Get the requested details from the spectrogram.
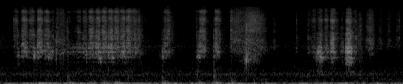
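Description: A hand draws short strokes with a black charcoal pencil on a flat sheet of white drawing paper resting on a dark board. Bright, dry scratching comes in bursts of rough rasping, with brief pauses between strokes and a faint low background rumble.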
